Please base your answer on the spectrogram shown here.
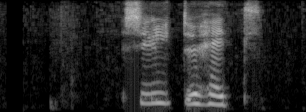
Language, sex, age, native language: Icelandic, male, 10, Icelandic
